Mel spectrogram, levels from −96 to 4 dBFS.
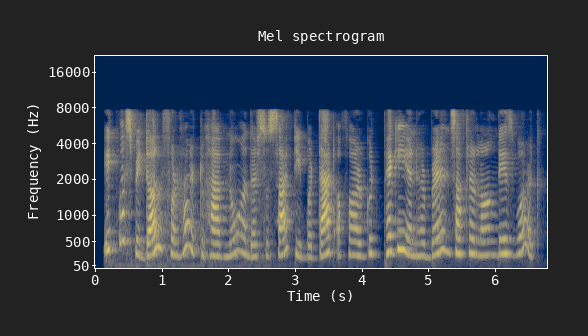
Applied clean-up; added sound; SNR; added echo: neural mask model DeepFilterNet 3.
